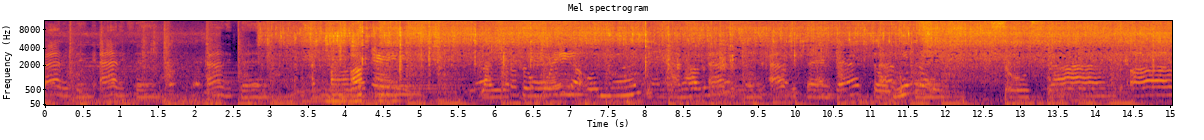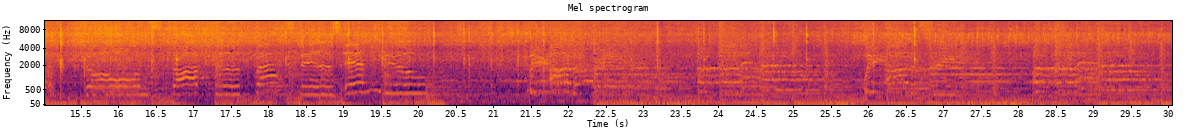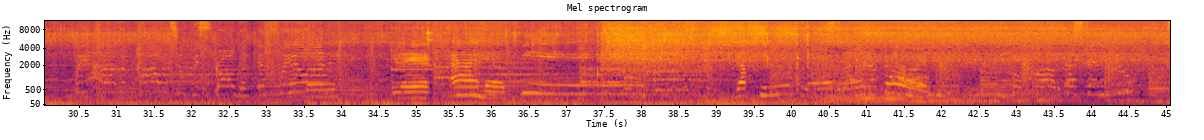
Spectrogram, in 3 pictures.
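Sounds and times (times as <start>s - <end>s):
background pop music: 0.0s - 45.0s
person singing: 0.0s - 45.0s
onion sizzling in oil: 2.8s - 45.0s
metal spatula stirring in wok: 2.9s - 22.4s, 37.4s - 41.4s
metal spatula stirring pan: 38.8s - 41.4s.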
